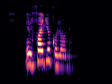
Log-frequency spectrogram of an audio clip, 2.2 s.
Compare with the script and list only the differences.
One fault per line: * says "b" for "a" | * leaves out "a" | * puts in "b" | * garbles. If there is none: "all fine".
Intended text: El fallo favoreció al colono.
* leaves out "favoreció al"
